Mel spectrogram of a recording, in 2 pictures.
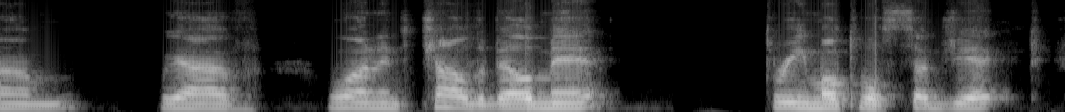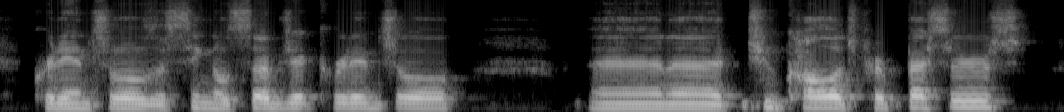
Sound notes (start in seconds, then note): none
